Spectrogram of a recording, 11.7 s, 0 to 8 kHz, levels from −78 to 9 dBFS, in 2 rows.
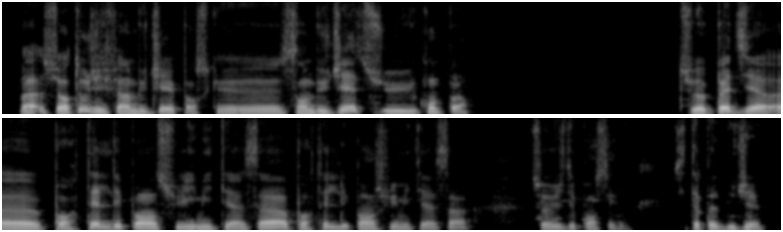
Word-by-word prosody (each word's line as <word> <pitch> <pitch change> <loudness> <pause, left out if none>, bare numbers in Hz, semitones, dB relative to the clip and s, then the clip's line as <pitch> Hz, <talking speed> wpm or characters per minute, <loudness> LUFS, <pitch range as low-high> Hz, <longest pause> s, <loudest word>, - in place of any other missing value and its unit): Bah, - - +3
surtout, 145 +8 +4
j'ai 135 -8 +1
fait 125 - -1
un 120 - +3
budget 135 +2 0
parce 115 -3 -8
que 115 -2 -3
sans 135 +4 -1
budget, 135 +6 +1
tu 130 -6 -3
comptes 155 +1 0
pas. 155 0 -3 1.5
Tu 135 - -4
vas 135 - +7
pas 160 +5 +8
dire, 155 -1 +4
heu: 120 -1 +4
«Pour 115 0 -2
telle 160 0 0
dépense, 165 0 +3
je - - -12
suis 130 - -7
limité 120 0 -4
à 105 - -2
ça 145 +6 +3
pour 120 -5 -5
telle 125 -1 -6
dépense, 140 +4 -3
je - - -18
suis 125 - -8
limité 115 -1 -9
à 110 - -6
ça». 110 - -9 0.4
Tu - - -8
vas - - -4
juste 125 0 -8
dépenser 130 +1 -9 0.4
si - - -18
tu - - 0
as - - -3
pas 120 - -1
de 115 - -9
budget. 120 -3 -4
130 Hz, 225 wpm, -23 LUFS, 120-150 Hz, 1.5 s, pas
